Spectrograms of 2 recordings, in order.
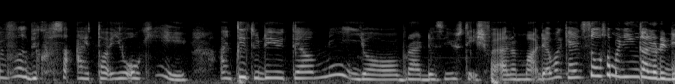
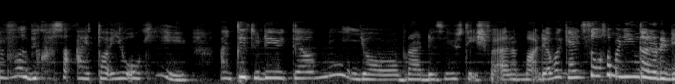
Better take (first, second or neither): first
